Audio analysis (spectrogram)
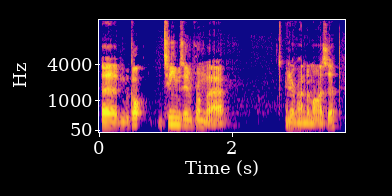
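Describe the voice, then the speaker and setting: A young man from Britain co-hosting a football podcast, telling stories in an animated, rapid way full of restarts. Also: mid-range voice. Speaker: podcast co-host. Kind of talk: casual chat.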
